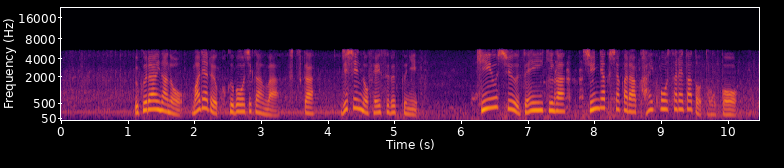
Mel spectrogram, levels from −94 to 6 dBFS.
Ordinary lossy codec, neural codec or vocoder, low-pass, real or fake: none; codec, 16 kHz, 8 kbps, FunCodec, trained on Chinese and English, 25 frames a second; 5.4 kHz; fake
